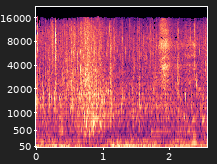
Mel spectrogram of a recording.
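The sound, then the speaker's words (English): People wade into a pool of water that is nearly up to their chests. Water sloshes and churns continuously as bodies move through it, a steady splashing with low rumbling swirls and no voices. “I think, Arthur, this is a pool of water.”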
